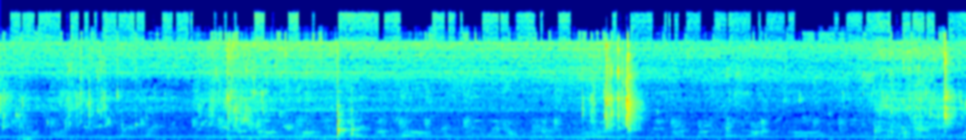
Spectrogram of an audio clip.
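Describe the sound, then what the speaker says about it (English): Very hot tap water runs steadily into a sink with splashes and a few clinks as a makeup brush is rinsed under the stream. "So I'm rinsing it now. The water is actually very hot"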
